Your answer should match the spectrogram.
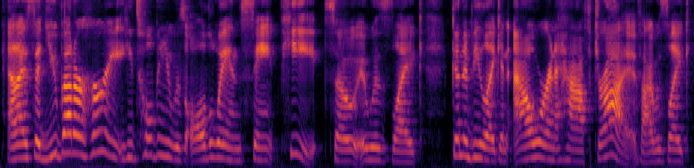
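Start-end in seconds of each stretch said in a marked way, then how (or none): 0.5-1.2 stern warning. Retold or imitated. Threatening customer.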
